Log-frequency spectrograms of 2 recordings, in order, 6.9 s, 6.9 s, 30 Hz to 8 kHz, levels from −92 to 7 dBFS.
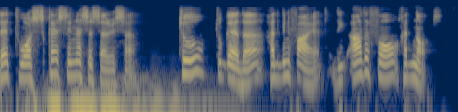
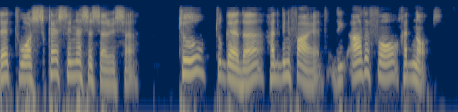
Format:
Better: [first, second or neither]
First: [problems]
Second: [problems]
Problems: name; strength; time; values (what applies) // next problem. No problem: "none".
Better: second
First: noise reduction (classical method log-MMSE)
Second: none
